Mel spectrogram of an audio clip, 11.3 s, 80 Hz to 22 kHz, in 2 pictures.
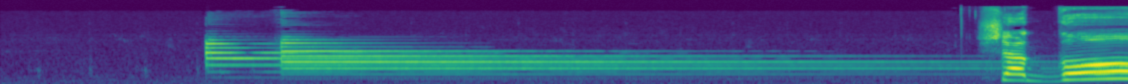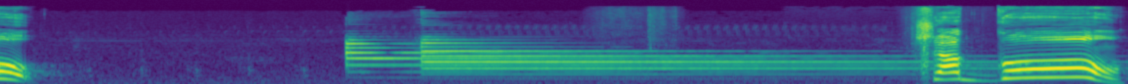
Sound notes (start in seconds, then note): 1.0 Door bell ringing; 7.4 Door bell ringing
